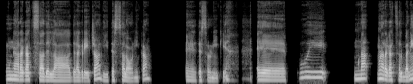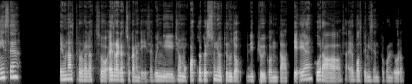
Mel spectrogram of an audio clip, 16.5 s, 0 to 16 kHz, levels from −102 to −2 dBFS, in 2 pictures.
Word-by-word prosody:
una 140 -2 +1
ragazza 125 -1 +3
della 100 -3 +1 0.2
Grecia 100 - 0
di 105 -9 -6
Tessalonica, 110 +6 -3 0.7
ehm, 110 -3 -6
Tessanichi; 95 -4 -6 0.6
e 115 -2 0 0.2
poi 205 - -3 0.6
una 160 +2 +2 0.2
una 160 +1 +2
ragazza 125 -4 +2
albanese 195 - +2 0.7
e 140 - +1
un 140 +2 +1
altro 150 -5 +2
ragazzo 115 -2 0
e 130 - +10
il - - +6
ragazzo 125 -1 +5
canadese. 105 -2 -4
Quindi 115 -2 0
diciamo 115 +1 -2
4 125 0 +1
persone 125 +2 +1
ho 120 - +4
ottenuto 115 -2 0
di 110 -1 -6
più 115 - -2
i 105 - +1
contatti 100 -2 -1
e 135 +2 +1
ancora, 130 -11 +3
sai, 125 0 -10
a - - -2
volte 120 -2 -2
mi 105 - -4
sento 100 -1 -12
con 100 0 -9
loro. 95 -1 -5
115 Hz, 150 wpm, -25 LUFS, 105-135 Hz, 0.7 s, e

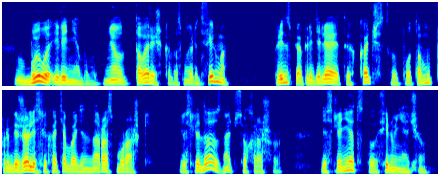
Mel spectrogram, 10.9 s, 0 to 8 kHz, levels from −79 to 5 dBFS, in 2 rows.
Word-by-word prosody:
было, 115 - +8
или 115 -1 +2
не 105 -2 -4
было. 95 0 -14
У 110 - -12
меня 115 +1 0
вот 110 -3 -5
товарищ, 120 -4 +2
когда 100 - -12
смотрит 110 0 -8
фильмы, 170 - +3 0.6
в - - -54
принципе, 140 +3 +1
определяет 115 0 +1
их 110 - -8
качество 150 -9 -3
по 110 +3 -7
тому, 120 +5 -3
пробежались 120 -1 +3
ли 110 - -5
хотя 110 +1 -3
бы 110 - -1
1 105 0 -4
на 115 +1 -2
раз 125 -1 -1
мурашки. 105 -4 -6 0.3
Если 110 +3 -5
да, 200 - +2
значит, 125 -2 -7
всё 105 - -7
хорошо. 100 -2 -12 0.5
Если 110 +3 -4
нет, 150 +4 +1
то 105 -2 -7
фильм 110 +3 -2
ни 100 -1 -5
о 95 - -8
чем. 100 -1 -13
110 Hz, 210 wpm, -22 LUFS, 105-125 Hz, 0.6 s, было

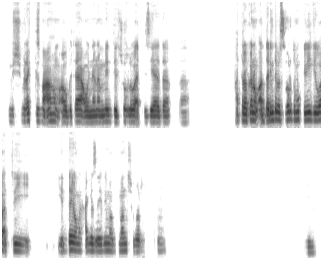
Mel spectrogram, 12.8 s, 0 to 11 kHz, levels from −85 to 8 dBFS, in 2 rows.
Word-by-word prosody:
مش 125 +1 -13
مركِّز 135 -1 -4
معاهم 130 +1 +1
أو 115 -1 +1
بتاع، 125 +2 +2
وإن 110 0 +1
أنا 115 0 0
مدِّي 120 +1 +1
الشغل 120 +1 -3
وقت 120 - +1
زيادة، 115 0 -1 0.2
ف - - -28 1.1
حتّى 140 - -2
لو 135 - +5
كانوا 150 0 +4
مقدرين 130 +3 +4
ده 165 - +5
بس 140 -2 +1
برضو 155 0 0
ممكن 155 -2 0
ييجي 150 -1 +4
وقت 150 +1 +1
ي 130 -2 -4 0.5
يتضَّايقوا 140 +4 0
من 135 - -8
حاجة 130 +2 -3
زي 130 -1 -2
دي، 140 +1 -5
ما 135 - -4
اضمنش 135 0 -9
برضو 120 - -7 0.3
آمم. 130 - -22 2.8
امم. 105 0 -14
130 Hz, 155 wpm, -22 LUFS, 120-140 Hz, 2.8 s, لو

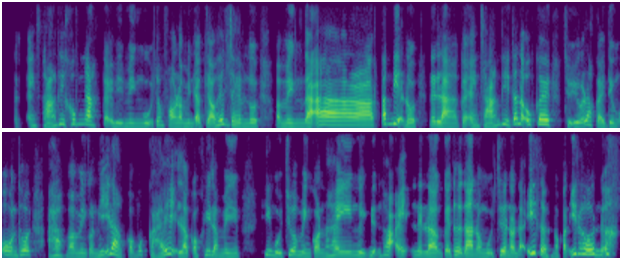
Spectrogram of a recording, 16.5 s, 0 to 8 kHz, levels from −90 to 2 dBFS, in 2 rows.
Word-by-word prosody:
À, 195 - -21
ánh 215 - -10
sáng 190 +2 -1
thì 295 - -5
không 295 +1 -7
nha, 275 -3 +3
tại - - -5
vì 185 -1 -6
mình 185 -1 -10
ngủ 180 -2 -6
trong 235 0 -8
phòng 210 -4 -2
là 180 - -1
mình 180 -1 -10
đã 175 - +1
kéo - - 0
hết 280 +3 0
rèm 210 -5 -5
rồi 190 -1 -2 0.2
và - - -4
mình 190 -2 -6
đã, 190 - +6
a, 245 -3 +7
tắt 305 +1 +4
điện 335 - +1
rồi 195 -3 -2 0.2
nên 230 0 -2
là 185 -5 +4
cái - - -4
ánh 200 +3 -5
sáng 195 +5 -1
thì 285 -3 -5
rất 320 +3 +1
là - - +4
OK, 285 0 +4 0.2
chủ - - -8
yếu 405 +1 -2
là 270 -1 0
cái 175 -4 -4
tiếng 195 +1 -6
ồn 240 -4 -2
thôi. 265 0 0 0.2
À, 225 -1 -4
mà 195 0 -3
mình 190 -2 -9
còn 180 +1 -10
nghĩ 230 +2 -5
là 315 -9 +4
có 180 - -7
một 260 +8 -9
cái 275 - -2
là - - +2
có - - -5
khi 255 -1 -8
là 220 - -2
mình 190 -2 -8 0.3
khi 270 -3 -8
ngủ 205 -5 -3
trưa 250 +5 -2
mình 210 -5 -7
còn 180 0 -3
hay 220 +2 0
nghịch 210 -4 -5
điện 215 - -8
thoại 255 - +3
ấy, - - -3
nên 225 -2 -5
là 195 -4 +4
cái 175 - -1
thời 235 -2 -1
gian 215 -1 +5
mà 195 - -4
ngủ 185 -1 -8
trưa 245 +7 0
nó 185 -5 0
đã - - -4
ít 375 +1 +4
rồi, - - +2
nó - - -11
còn - - -5
ít 315 - +1
hơn 305 -4 +3
nữa. 265 - +1
220 Hz, 300 wpm, -25 LUFS, 190-260 Hz, 0.3 s, a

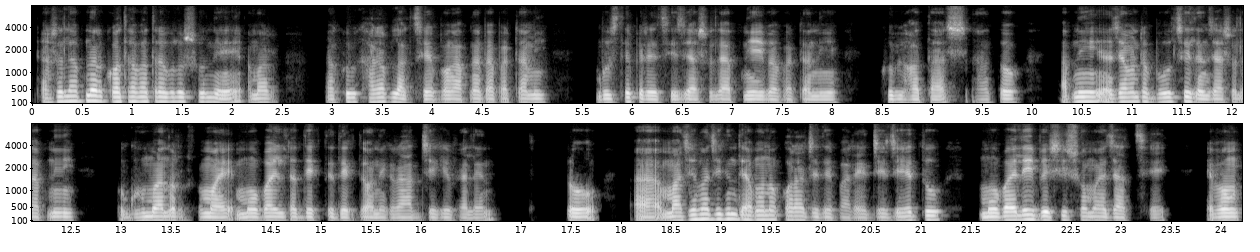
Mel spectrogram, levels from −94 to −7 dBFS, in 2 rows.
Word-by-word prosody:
আসলে 140 +5 +2
আপনার 160 +1 +6
কথাবার্তা 140 0 +3
গুলো 135 0 +3
শুনে 130 -3 +1 0.3
আমার 115 +1 0 0.7
খুবই 125 +1 +2
খারাপ 125 +1 0
লাগছে। 110 -1 -3
এবং 110 +1 -2
আপনার 110 +2 -3
ব্যাপারটা 110 -1 -4
আমি 115 0 0 0.6
বুঝতে 110 +3 0
পেরেছি 105 -2 0
যে 110 - 0
আসলে 105 +1 -5
আপনি 105 +1 -8
এই 105 - +1
ব্যাপারটা 100 0 -4
নিয়ে 100 0 -1 0.5
খুবই 105 -1 -1
হতাশ। 100 0 -1 0.3
আ - - -11 0.2
তো 110 - +2 0.6
আপনি 135 +1 +3 0.2
অ্যা - - +3
যেমনটা 135 +1 +3
বলছিলেন 130 -3 +3
যে 110 - 0
আসলে 110 +1 -5
আপনি 115 +2 -3 0.6
ও - - -2
ঘুমানোর 115 +1 +2 0.2
সময় 110 -1 +3 0.2
মোবাইলটা 110 0 +2
দেখতে, 110 0 -3
দেখতে 105 -1 -2
অনেক 100 -1 -3
রাত 100 0 -2
জেগে 105 0 -4
ফেলেন। 100 0 -6 0.8
তো - - +3 0.7
আ - - +4 0.3
মাঝে, 115 +4 +2
মাঝে 150 -1 +3
কিন্তু 150 -1 +3
এমনও 135 0 +1
করা 125 0 +1
যেতে 110 -1 -3
পারে 100 -1 -6 0.2
যে 105 - -3
যেহেতু 120 +2 0 0.6
মোবাইলেই 125 +5 +6
বেশি 120 +1 +2
সময় 115 -1 -1
যাচ্ছে, 100 -1 -5 0.6
এবং 110 +2 +5
110 Hz, 145 wpm, -21 LUFS, 105-130 Hz, 0.8 s, আপনার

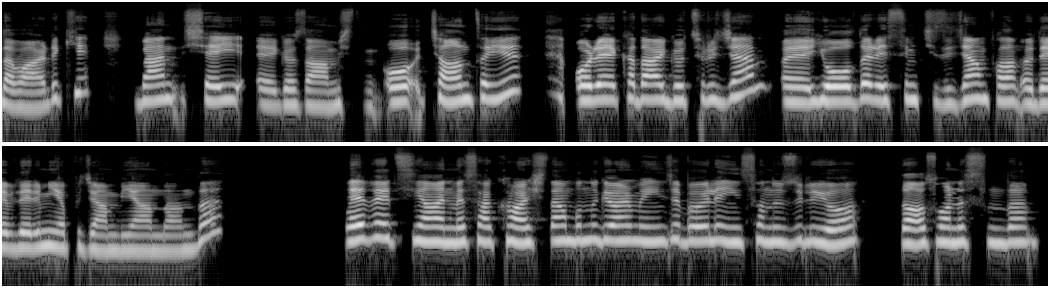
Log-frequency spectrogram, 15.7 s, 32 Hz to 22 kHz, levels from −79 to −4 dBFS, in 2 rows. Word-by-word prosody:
de 180 -3 0
vardı. 170 +8 -2
Ki 315 +7 -5 0.3
ben 225 +4 +1
şey, 225 -1 0
eee, 185 -2 -1
göze 185 0 -4
almıştım, 175 0 -6
o 210 +2 +2
çantayı 240 +8 +1 0.4
oraya 230 +2 +5
kadar 240 0 +2
götüreceğim, 230 - -1 0.2
eee, 215 - +3 0.2
yolda 215 +2 +4
resim 230 +1 -1
çizeceğim 220 +4 -2
falan 220 -2 -1
ödevlerimi 195 +1 +1
yapacağım 185 -3 -3
bir - - -5
yandan 170 +1 -4
da. 340 +8 -2 0.9
Evet, 290 +2 +3
yani, 255 -2 +3
mesela 250 +1 -1
karşıdan 260 +1 0
bunu 270 +1 -2
görmeyince, 270 0 0
böyle, 265 +1 +1
insan 250 +1 -2
üzülüyor. 250 -1 -1 0.3
Daha 235 0 +3
sonrasında 250 0 -2
235 Hz, 130 wpm, -22 LUFS, 205-255 Hz, 0.9 s, oraya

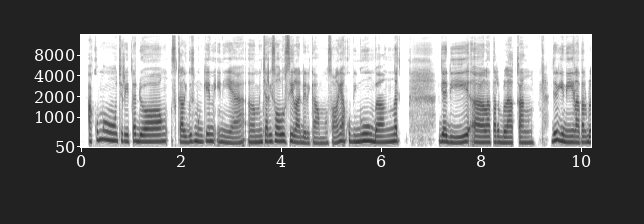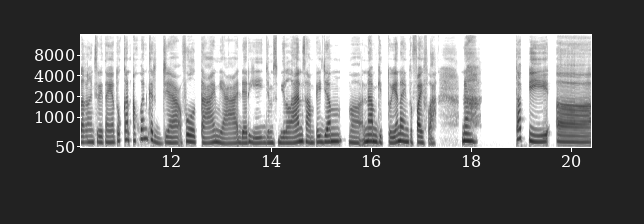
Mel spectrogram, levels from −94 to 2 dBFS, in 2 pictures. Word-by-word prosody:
Aku 215 +5 -5
mau 265 -4 +2
cerita 225 -1 -3
dong. 210 +1 +1
Sekaligus 195 +2 -4
mungkin 225 +1 -1
ini 195 -5 -4
ya, 170 +4 -6
mmm, 190 -2 -3
mencari 215 +1 -1
solusi 220 -1 +1
lah 190 -3 -1
dari 170 -2 -5
kamu. 165 -1 -8
Soalnya 180 +7 -3
aku 230 -4 -6
bingung 225 +3 +4
banget. 200 +3 +1 0.8
Jadi, 190 -1 +1
eee, 185 -1 0
latar 185 0 -2
belakang 180 0 -2 0.4
jadi 245 +3 +4
gini 190 -4 +1
latar 185 0 -2
belakang 190 +1 -1
ceritanya 190 -1 -2
tuh 235 +1 -4
kan 280 0 0
aku 245 +2 -3
kan - - -1
kerja, 180 - -2
full 210 -3 +4
time 175 +2 -1
ya, 160 +1 -4
dari 170 -1 -2
jam 175 0 -2
9.00 170 +4 +1
sampai 190 -1 -1
jam, 210 +2 +3 0.2
eee, 175 -2 -2
6.00, 220 0 +7
gitu 175 -2 -5
ya, 190 - +3
nine-to-five 195 -5 +3
lah. - - -3 0.6
Nah, 230 -3 +6 0.7
tapi, 215 -8 +2
eee, 100 -2 +2
195 Hz, 145 wpm, -26 LUFS, 175-215 Hz, 0.8 s, 6.00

